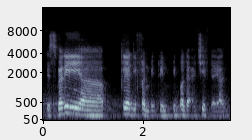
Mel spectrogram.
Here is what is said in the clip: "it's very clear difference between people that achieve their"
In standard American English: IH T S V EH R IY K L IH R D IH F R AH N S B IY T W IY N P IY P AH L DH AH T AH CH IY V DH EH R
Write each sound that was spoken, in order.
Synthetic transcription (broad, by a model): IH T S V EH R IY K L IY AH D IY F R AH N B IY T W IY N P IY P AH L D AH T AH CH IY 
